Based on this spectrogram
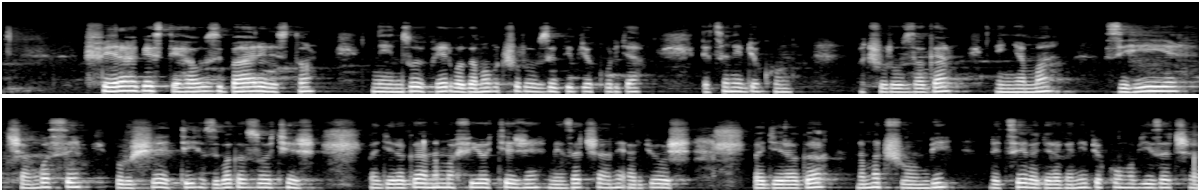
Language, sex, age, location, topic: Kinyarwanda, female, 25-35, Musanze, finance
